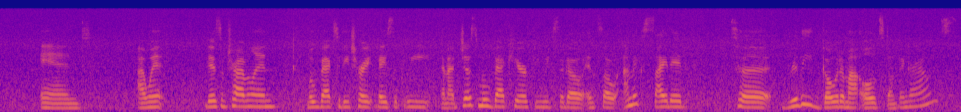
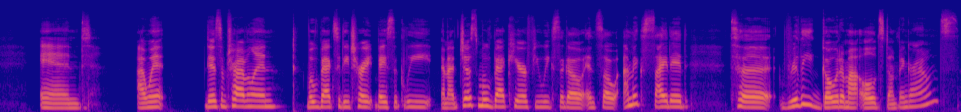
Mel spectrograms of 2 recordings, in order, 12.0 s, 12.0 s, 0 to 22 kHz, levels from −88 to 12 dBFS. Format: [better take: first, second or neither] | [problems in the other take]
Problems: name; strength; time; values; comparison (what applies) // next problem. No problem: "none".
second | hiss; noticeable; throughout; 10 dB below the speech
